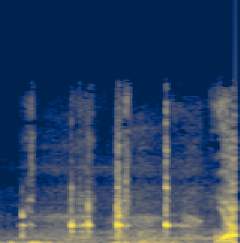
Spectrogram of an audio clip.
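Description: A metal utensil scraping and clinking against a frying pan and plate as pasta is lifted and served, about four light clinks with a brief ring.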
